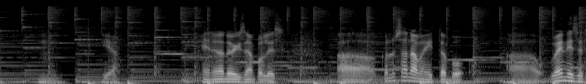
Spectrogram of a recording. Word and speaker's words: Kanus-a: Yeah, the dash there indicates like you have to pronounce them like there's a pause between, like Kanus-a, not Kanus-a, because that's not a word. I think I have no idea. So yeah, it's Kanus-a. There's going to be a pause in between.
